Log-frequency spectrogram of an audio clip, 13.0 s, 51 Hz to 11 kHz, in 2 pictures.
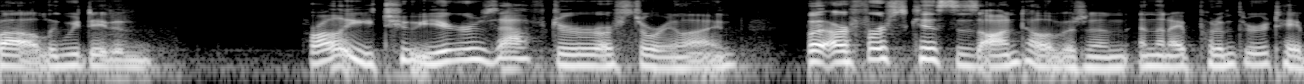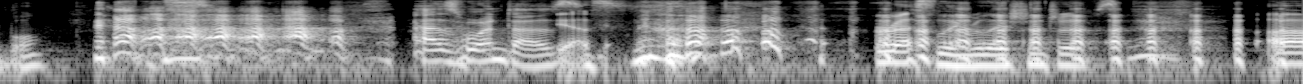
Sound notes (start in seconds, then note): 7.0 Steph laughs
